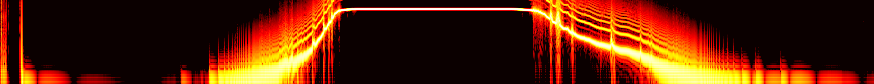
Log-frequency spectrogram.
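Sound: synth oscillator sweeping from sub-audio to high

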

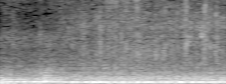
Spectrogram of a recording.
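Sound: wild mason bees at their mud nest

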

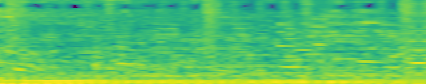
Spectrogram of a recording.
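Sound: car engine revving

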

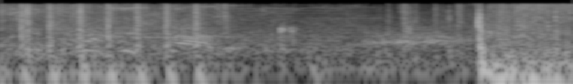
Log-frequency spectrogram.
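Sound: gunfire from behind in a video game

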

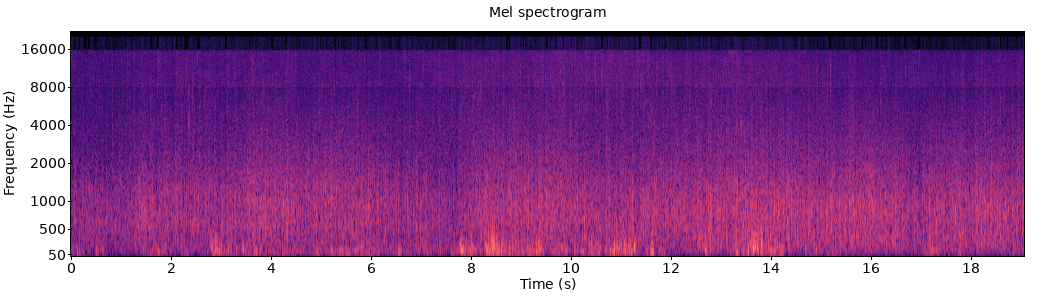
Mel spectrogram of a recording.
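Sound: heavy rain falling

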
